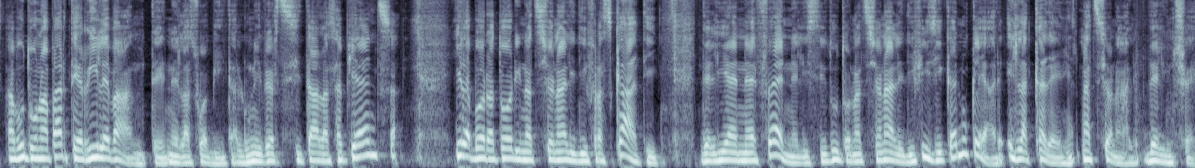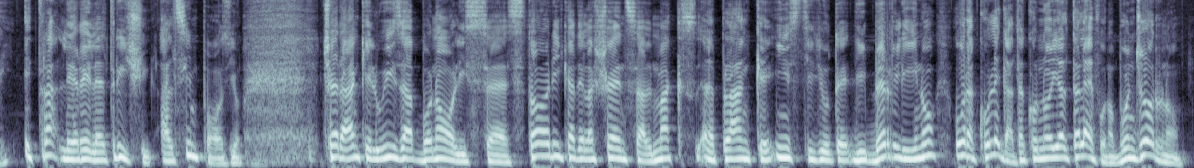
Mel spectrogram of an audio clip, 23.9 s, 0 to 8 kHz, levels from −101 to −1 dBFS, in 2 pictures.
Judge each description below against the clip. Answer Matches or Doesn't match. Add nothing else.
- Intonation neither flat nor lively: Doesn't match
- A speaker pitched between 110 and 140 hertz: Doesn't match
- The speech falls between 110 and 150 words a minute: Matches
